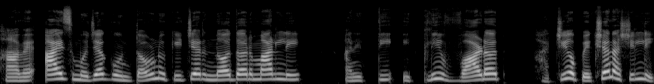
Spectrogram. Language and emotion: Goan Konkani, surprised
